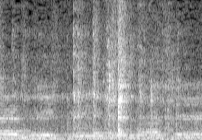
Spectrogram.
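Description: Steel shovels scraping and striking into white stony rubble as a grave is filled in, with a sharp metallic clink near the start and a louder one just after a second in. Voices singing run underneath.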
